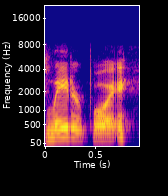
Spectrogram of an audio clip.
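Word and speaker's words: l8r boi: to read the name it's later boy and it's spelled l8 the number eight r so later boy b-o-i l-8-r-b-o-i if you want to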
